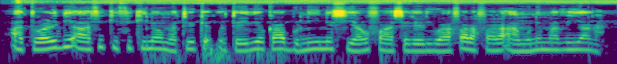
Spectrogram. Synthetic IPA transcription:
atwaɾiðjɛafikifikinaɔmatwekɛʔoteiðiɔkabuniːnesiaɣofaseɾeɾiwafaɾafaɾaʔːmunemaðiaɣa

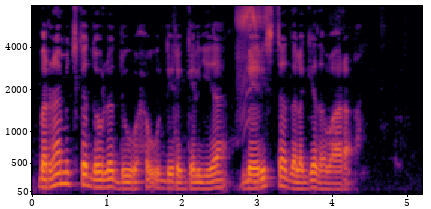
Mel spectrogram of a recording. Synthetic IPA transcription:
bɐrnaːmɪt͡ʃkʰɐd̪ɔwlɐd̪ʊwɑħɑ̰ʔṵːɖɪɾɐɡɛlɪjabɛːɾɪst̪ʰɐd̪ɐlɐɡjɐðɐwɑːɾɐ̰

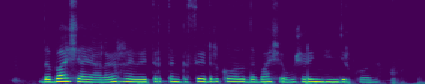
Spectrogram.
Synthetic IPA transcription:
d̪ɐβaːʃɐɐjaːlɐɣɐrɛːβɛjt̪ʰɐrt̪ʰɐŋkʰɐsɪɖɐrkʰɔːðɐd̪ɐβaːʃɐʊɣʊħɪɾɐnjɪɦiːnt͡ʃɪrkʰɔːðɐ

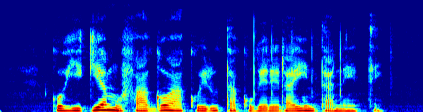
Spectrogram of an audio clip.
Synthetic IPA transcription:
kuhiɡiamufaɡɔwakwiɾutakuɣeɾeɾainta̰netʰi

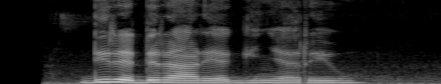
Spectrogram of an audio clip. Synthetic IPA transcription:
diɾedeɾaɾjaɡɪɲaɾeu

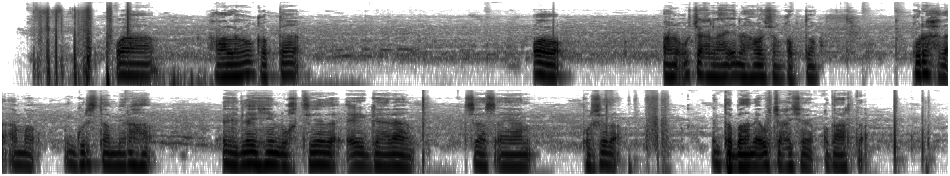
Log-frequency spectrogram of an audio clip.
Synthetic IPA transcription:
wɑ | ħɑːlɐɣʊqɑb̚t̪ʰaː | ɔː | aːnʔʊ̰t͡ʃɛʕlɐɦɛjɪnaːnɦɐwʃɐnqɑbt̪ʰɔ | qʊɾɑħðɐ̰ʔɐ̰mɐ | ɡʊɾɪst̪ʰɐmɪɾɐɦɐ | ɛjlɛːjɪɦiːnwɑqt̪ʰɪjɐðɐ̰ʔɛjɡaːɾaːn | sɪðaːsɐ̰jaːn | b̥ʊlʃɐðɐ̰ | ɪnt̪ʰɐbɐðɐnɛjʊt͡ʃɛʕɛlʃɛjqʊðaːrt̪ʰɐ̰

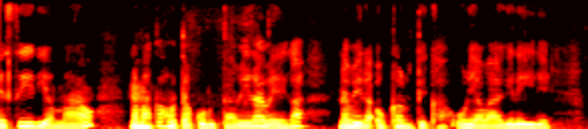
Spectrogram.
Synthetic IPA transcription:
esiɾiamaɔnamakaɦotakoɾutaβeɾawɛɣa | naβeɾaʔokaɾutikaoɾeaβaɣeɾeiɾe

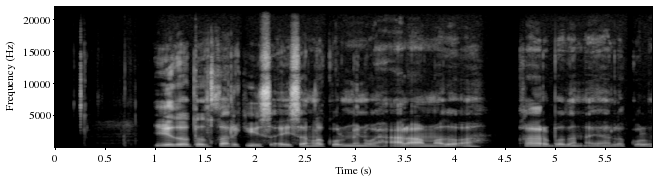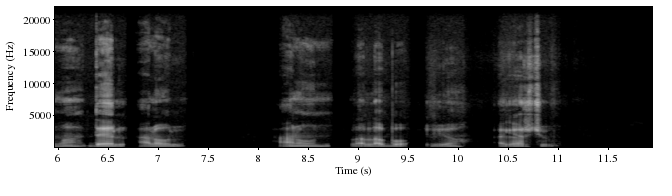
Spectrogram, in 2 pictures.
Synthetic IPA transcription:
ʔɪjɐðɔːd̪ɐd̪qɑːrkʰiːsɛjsɐnlɐkʰʊlmɪnwɑħʕɑ̰lʔaːmɐðɔ̰ʔɐh | qɑːrbɐðɐnɐjaːlɐkʰʊ̰lmaːd̪ɛːlʕɑlɔːl | ħɑ̰nuːn | lɐlɐβɔijɔ | ʕɑɣaːrt͡ʃuw

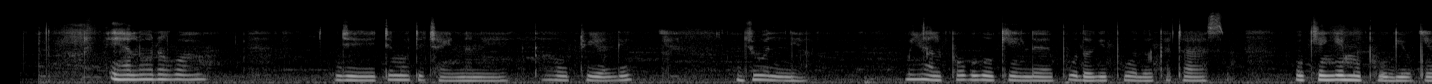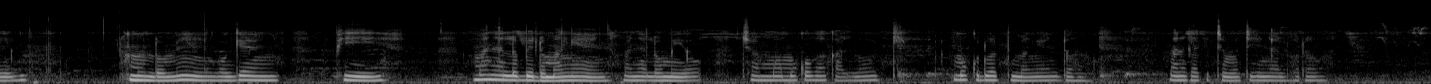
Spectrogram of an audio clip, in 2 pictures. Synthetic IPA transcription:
ɪalɔɾawa | d͡ʒɪtɪmɔtɪt͡ʃaɪnanɪkaotiaɡɪ | d͡ʒelːi | mɪɲalpoɡɡokʰendɛpwod̪oɡɪpʰwod̪okatas | okʰiŋɡɪmepʰoɡiopoɡ | mɔndɔmɪwɔɡɛŋ | pʰi | maɲalɔbedomaŋɛɲmaɲalɔmɪjɔ | t͡ʃamːamɔkɔkakalɔt | mɔkɔdwalpimaŋɛɲdɔŋɡɔ | mankakɪtɪmotit͡ʃnɪalwɔɾawa

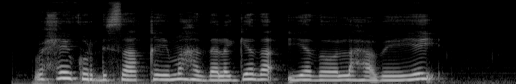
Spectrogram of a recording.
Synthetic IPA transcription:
wɑħɑjkʰɔrɖɪsaːqiːmɐɦɐðɐlɐɡjɐðɐɪjɐðɔːlɐɦɐwɛːjɛj

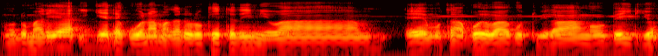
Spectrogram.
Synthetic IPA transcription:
moːndomaɾeaʔiɡiɛdakuɔnamaɣadoɾoketɛðeinewa | motaːbɔjowaɣotweɾaaŋɔbɛiɾiɔ

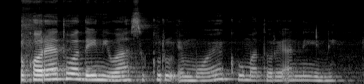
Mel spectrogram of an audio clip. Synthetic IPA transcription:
ɔkɔɾɛat̪uwad̪einiwasukuɾuʔɛmoekʰumat̪uɾɛʔa̰nini

